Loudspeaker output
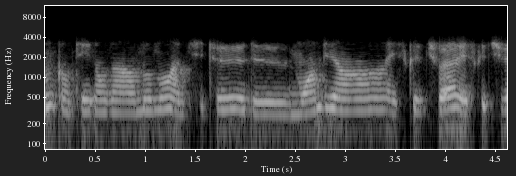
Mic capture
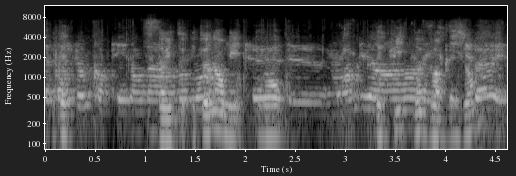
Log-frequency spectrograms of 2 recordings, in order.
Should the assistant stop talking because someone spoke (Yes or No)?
Yes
